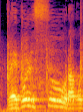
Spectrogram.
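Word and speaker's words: 외곬: 경우 그다음에 우리가 외골 외골수 하는데 외골 같은 경우에이 골자로 본다면 발음은 외골 하면서 리을 시옷 같은 경우에도이 시옷이 탈락이 되고 어 리을이 발음이 되는 단어가 된다 그래서 어 여기에 나와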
